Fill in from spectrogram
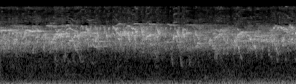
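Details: Aviary of over 100 canaries in breeding condition singing to attract females; an unbroken high, bubbling chorus of rolling trills and sharp chirps, fairly even in loudness.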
